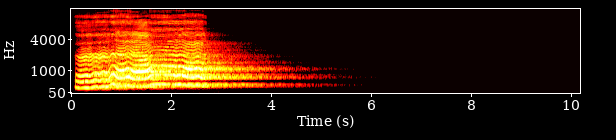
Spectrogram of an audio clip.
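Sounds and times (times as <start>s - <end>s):
Carnatic female alap singing with reverb: 0.0s - 4.5s.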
